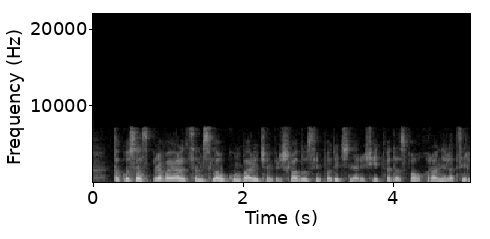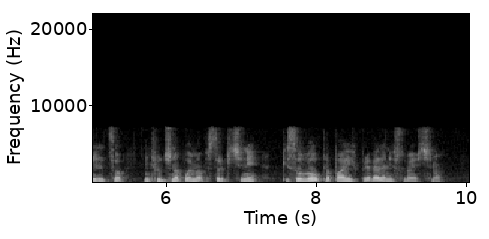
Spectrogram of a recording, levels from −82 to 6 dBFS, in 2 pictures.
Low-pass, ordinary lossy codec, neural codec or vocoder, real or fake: 7.2 kHz; MP3, 64 kbps; none; real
